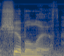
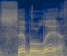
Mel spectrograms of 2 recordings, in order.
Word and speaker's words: shibboleth: Well, hey, then say to us, Shibboleth, putting that H in there, Shibboleth. But he could not say properly, he said Sibboleth, for he could not pronounce it correctly.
